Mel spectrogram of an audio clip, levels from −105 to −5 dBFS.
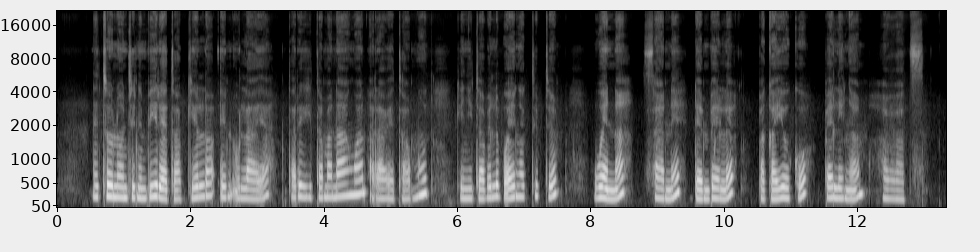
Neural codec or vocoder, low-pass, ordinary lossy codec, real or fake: none; none; none; real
